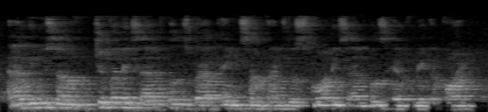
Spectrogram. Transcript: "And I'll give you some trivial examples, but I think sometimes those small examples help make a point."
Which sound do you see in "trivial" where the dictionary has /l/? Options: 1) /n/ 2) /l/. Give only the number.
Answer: 1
